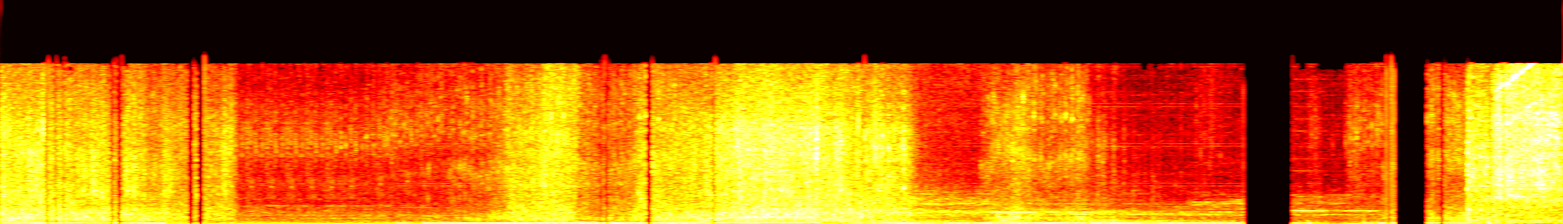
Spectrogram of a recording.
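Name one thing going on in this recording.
A car engine roars and revs, rising and falling in pitch.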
